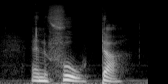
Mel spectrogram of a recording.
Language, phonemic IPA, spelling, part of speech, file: Swedish, /²ɧuːrta/, skjorta, noun, Sv-skjorta.ogg
- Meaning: a shirt (dress shirt – compare tröja)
